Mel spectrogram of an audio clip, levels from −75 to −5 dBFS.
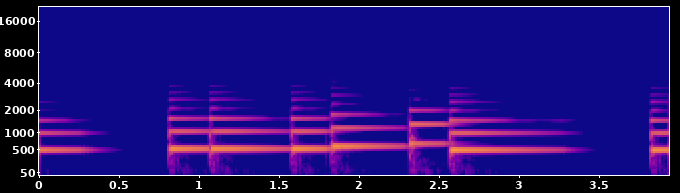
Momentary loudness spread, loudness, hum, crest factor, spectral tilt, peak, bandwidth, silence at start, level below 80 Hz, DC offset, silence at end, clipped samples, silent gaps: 13 LU; -33 LUFS; none; 14 dB; -1 dB/octave; -20 dBFS; 4 kHz; 0 s; -74 dBFS; under 0.1%; 0 s; under 0.1%; 0.68-0.80 s, 3.64-3.82 s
